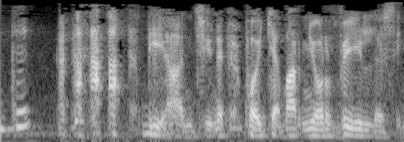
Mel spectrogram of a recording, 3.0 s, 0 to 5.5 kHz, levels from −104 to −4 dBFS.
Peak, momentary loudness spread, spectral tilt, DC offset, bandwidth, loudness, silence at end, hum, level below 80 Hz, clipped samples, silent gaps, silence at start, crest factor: -4 dBFS; 7 LU; -6.5 dB/octave; under 0.1%; 5.4 kHz; -22 LUFS; 0 s; none; -64 dBFS; under 0.1%; none; 0 s; 20 dB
